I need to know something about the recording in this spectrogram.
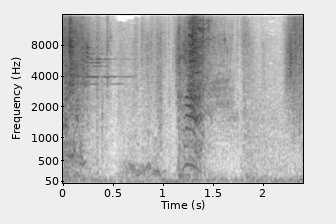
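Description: Metal blades clash and ring out.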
